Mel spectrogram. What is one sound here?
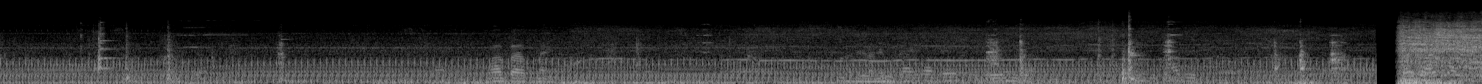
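Metal parts clank and knock against a steel frame.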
